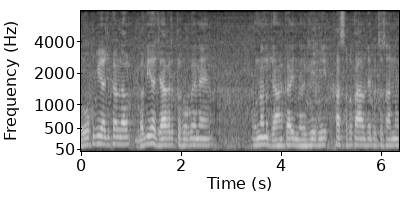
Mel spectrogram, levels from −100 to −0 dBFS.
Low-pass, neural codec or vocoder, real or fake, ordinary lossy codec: none; codec, 16 kHz, 4 kbps, FunCodec, trained on Chinese and English, 50 frames a second; fake; none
